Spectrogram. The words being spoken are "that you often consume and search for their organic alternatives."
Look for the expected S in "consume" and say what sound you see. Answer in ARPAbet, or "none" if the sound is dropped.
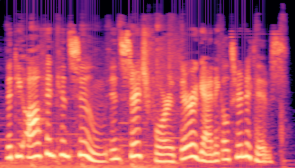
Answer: S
